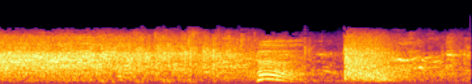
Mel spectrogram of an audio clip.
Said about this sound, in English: Yes, I shot him.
